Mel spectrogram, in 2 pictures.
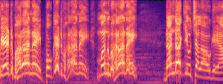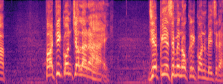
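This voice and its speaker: An animated man with extremely high pitch and very wide pitch swings talks with long, frequent pauses. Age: 70s. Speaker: politician. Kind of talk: interview.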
